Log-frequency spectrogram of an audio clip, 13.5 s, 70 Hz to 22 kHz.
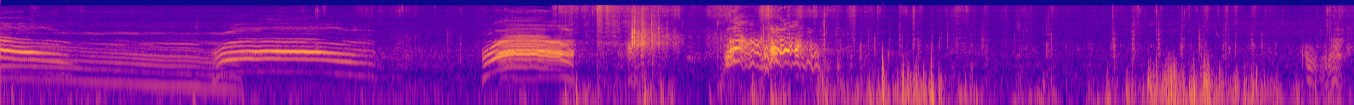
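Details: Feral cats fighting outdoors on February 22, Japan's Cat Day, threat calls escalating to biting and cat punches: long drawn, wavering harmonic yowls, a sharper rising wail, then hissing spits and scuffling bursts of a scrap.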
